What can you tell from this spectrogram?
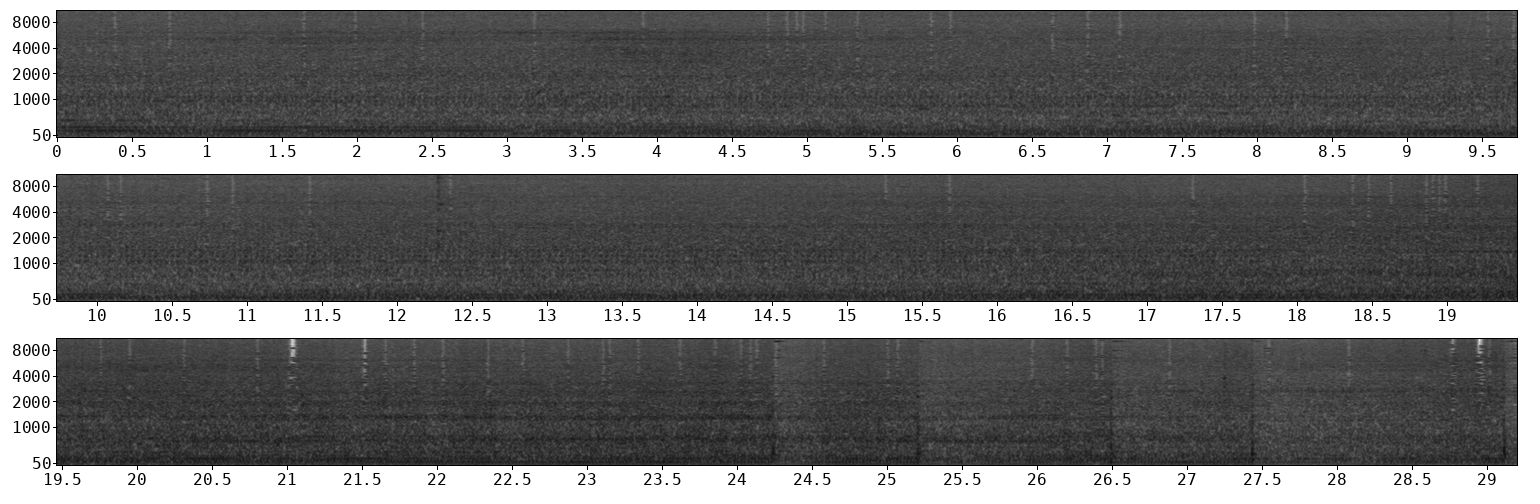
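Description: Narrow-gauge diesel locomotive's engine running steadily as it approaches and passes, growing louder, with wheels clacking over the rails near the end as the carriages go by.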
